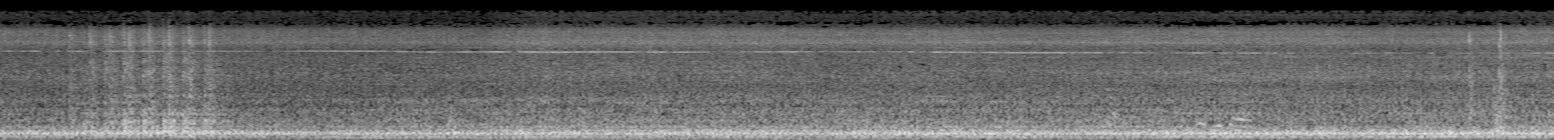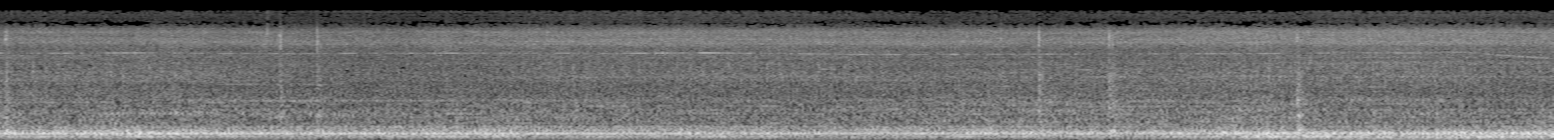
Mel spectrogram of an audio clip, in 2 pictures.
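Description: Broken-wheat (dalia) machine with its shaking sieve running steadily: a continuous motor hum with the sieve clattering, a rapid rattle in the first two seconds.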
